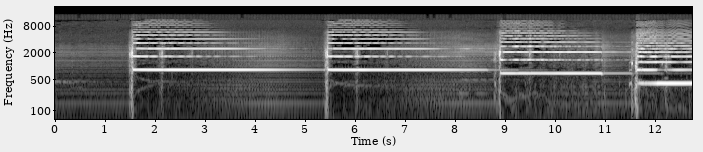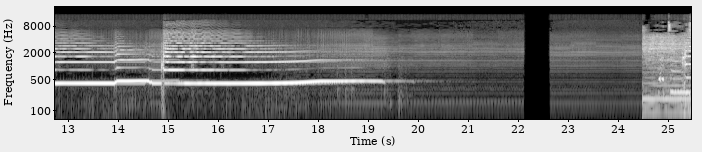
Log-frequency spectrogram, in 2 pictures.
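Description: Les Paul Custom-style electric guitar played through distortion, picking slow single notes that each ring out for several seconds. One note slides up and straight back, and the last is bent slowly upward before fading into a faint amplifier hum.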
